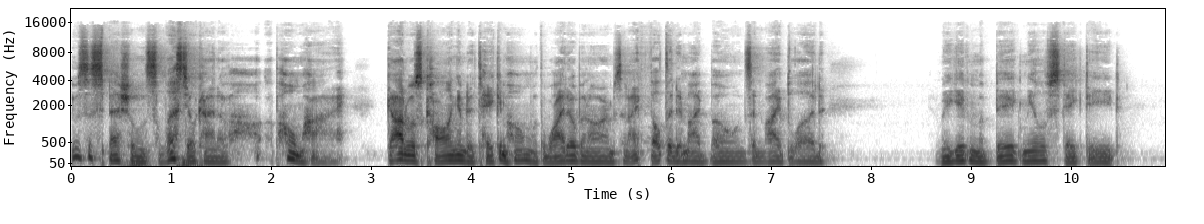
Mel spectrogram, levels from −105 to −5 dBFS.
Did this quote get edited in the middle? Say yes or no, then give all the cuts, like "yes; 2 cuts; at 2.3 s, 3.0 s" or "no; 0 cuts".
no; 0 cuts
